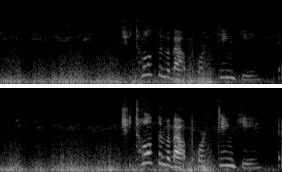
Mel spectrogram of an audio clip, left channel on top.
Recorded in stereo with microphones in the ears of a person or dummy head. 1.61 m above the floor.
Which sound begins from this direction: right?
A woman speaking, at 1.2 s.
